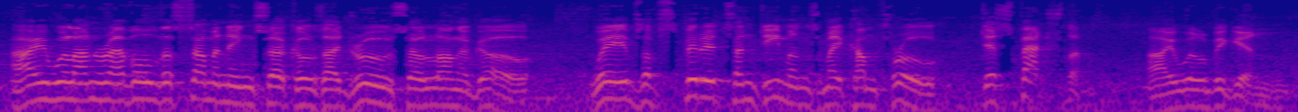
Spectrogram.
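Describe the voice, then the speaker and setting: Casting: an ancient, unrepentant mage. Slow, weighty, with a very lively pitch and a clear bed of ambient noise under the game audio. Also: male voice. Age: older. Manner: slow, grave, measured delivery. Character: ancient male mage, proud, unrepentant scholar. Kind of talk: video game cutscene dialogue.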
